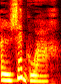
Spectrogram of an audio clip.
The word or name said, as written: jaguar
